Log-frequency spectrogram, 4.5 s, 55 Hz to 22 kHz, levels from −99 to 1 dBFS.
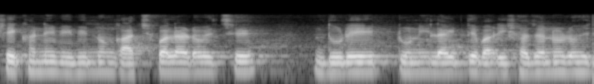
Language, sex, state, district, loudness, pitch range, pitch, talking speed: Bengali, male, West Bengal, North 24 Parganas, -17 LUFS, 130-135 Hz, 130 Hz, 160 wpm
